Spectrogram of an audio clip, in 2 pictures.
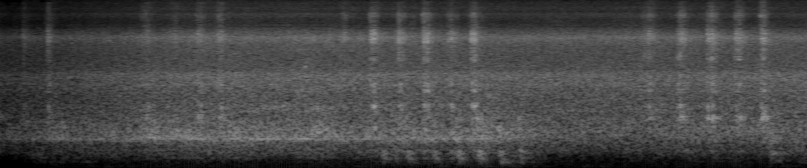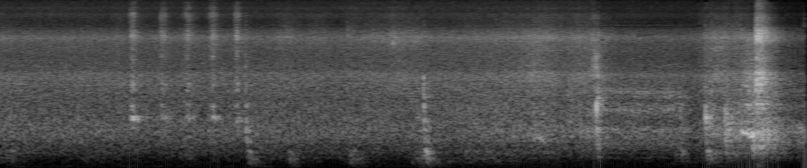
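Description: Felt-tip permanent marker dabbing stripes onto a pinched clump of bucktail fibres, heard as a scatter of small ticks over a steady background hum. A short clatter of handling comes near the end.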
